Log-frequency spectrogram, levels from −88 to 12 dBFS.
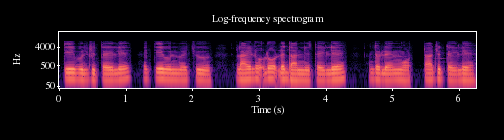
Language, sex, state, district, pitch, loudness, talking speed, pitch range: Wancho, male, Arunachal Pradesh, Longding, 110 Hz, -18 LUFS, 170 wpm, 105-115 Hz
